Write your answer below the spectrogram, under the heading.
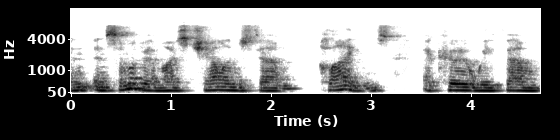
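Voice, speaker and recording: At a fairly slow pace, a man with an Australian accent talks at a medium pitch. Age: 60s. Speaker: general practitioner. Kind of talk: panel Q&A answer. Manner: halting, many repetitions and fillers.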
